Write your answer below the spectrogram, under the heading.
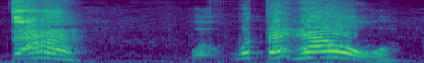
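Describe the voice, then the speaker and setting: A man's voice: wildly swooping pitch, slow, a bit bright, heavily acted. A man voicing a terrified, shrieking woman in an audio drama. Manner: shrill, panicked crying out.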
